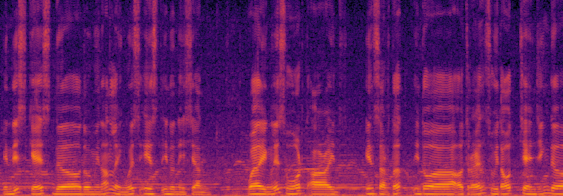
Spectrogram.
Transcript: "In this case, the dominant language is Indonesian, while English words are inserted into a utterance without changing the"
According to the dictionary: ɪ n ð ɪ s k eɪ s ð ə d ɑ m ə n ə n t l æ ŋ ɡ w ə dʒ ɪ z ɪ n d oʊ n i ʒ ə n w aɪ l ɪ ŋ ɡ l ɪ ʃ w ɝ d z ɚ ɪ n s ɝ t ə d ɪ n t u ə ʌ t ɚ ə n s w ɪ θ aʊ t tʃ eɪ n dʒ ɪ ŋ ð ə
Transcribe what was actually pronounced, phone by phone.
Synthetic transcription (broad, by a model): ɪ n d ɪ s k eɪ s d ə d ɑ m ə n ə n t l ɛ ŋ ɡ w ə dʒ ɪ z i n d oʊ n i s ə n w aɪ l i ŋ ɡ l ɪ s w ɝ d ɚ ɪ n s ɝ t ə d ɪ n t u ə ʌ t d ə n s w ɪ t aʊ t tʃ eɪ n dʒ ɪ ŋ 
